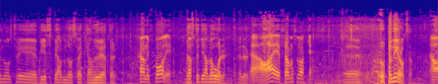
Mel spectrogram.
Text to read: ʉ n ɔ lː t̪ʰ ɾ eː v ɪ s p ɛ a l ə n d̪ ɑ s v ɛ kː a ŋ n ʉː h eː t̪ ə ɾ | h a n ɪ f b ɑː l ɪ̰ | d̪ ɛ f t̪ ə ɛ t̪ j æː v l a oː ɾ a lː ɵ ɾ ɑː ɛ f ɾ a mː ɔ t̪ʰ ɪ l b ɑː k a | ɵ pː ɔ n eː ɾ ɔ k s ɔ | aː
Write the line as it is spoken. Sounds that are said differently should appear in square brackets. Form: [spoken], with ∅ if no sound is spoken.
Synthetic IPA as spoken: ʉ n ɔ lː t̪ʰ ɾ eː v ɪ s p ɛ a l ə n d̪ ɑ s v ɛ kː a [n] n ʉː h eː t̪ ə ɾ | h a n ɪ f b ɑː l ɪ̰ | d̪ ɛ f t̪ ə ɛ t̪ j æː v l a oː ɾ [ɛ] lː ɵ ɾ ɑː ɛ f ɾ a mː ɔ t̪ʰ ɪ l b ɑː k a | ɵ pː ɔ n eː ɾ ɔ k s ɔ | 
